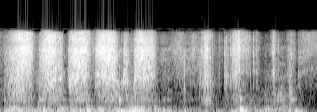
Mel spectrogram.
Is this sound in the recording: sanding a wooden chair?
yes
